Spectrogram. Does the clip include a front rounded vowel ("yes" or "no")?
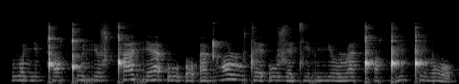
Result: no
